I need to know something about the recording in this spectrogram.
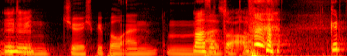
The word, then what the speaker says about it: Mazel Tov: Jewish people and Mazel Tov. Good pronunciation, by the way.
